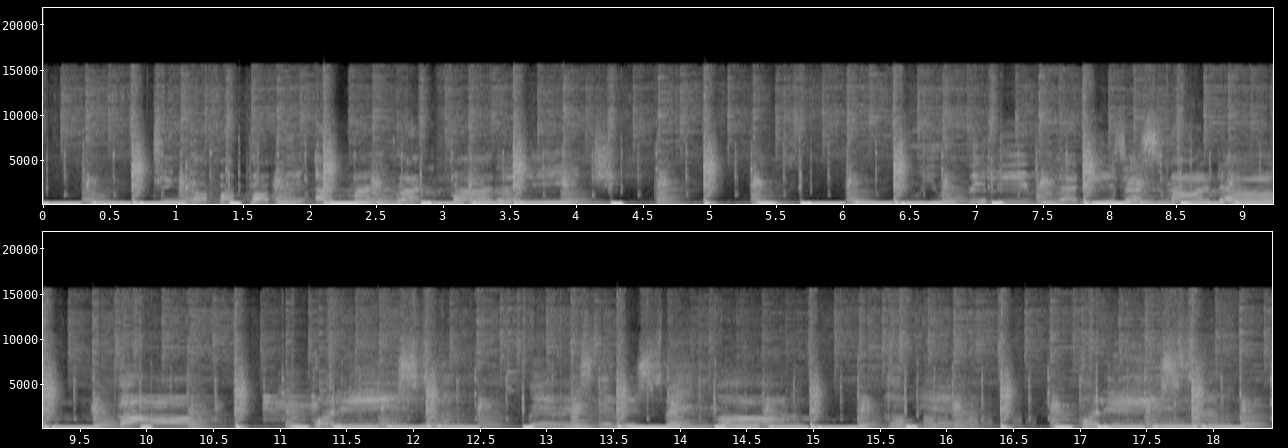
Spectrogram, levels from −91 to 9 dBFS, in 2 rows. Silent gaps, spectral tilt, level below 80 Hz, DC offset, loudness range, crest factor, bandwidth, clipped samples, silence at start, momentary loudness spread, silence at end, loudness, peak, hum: none; -4 dB/octave; -24 dBFS; under 0.1%; 1 LU; 16 dB; 16 kHz; under 0.1%; 0 s; 6 LU; 0 s; -23 LUFS; -6 dBFS; none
